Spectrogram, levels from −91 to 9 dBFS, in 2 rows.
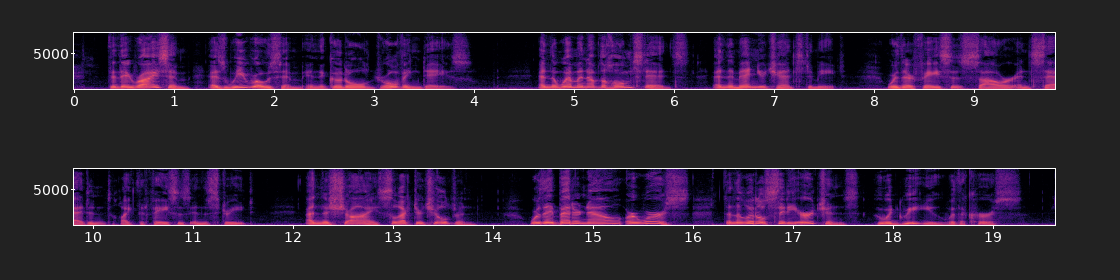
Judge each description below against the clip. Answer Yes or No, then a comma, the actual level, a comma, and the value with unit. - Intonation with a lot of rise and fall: Yes, wide, 8.4 semitones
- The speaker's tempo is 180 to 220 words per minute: Yes, average, 190 wpm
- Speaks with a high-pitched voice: No, low, 135 Hz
